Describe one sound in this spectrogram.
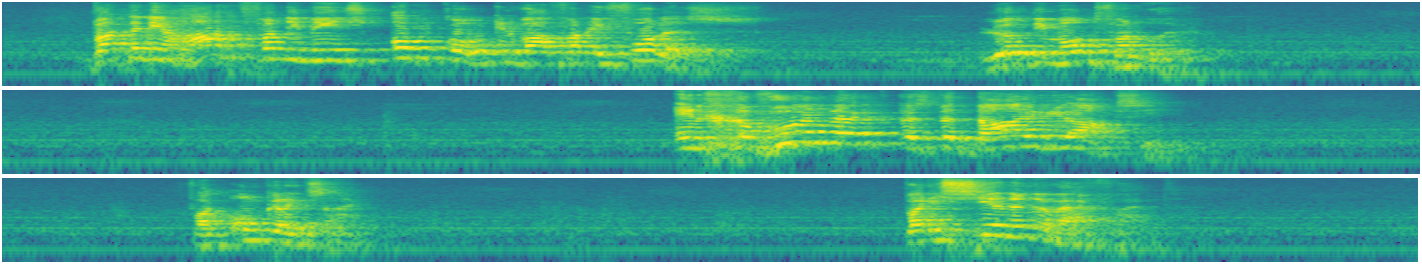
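A man preaches forcefully through a microphone, pausing between phrases.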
